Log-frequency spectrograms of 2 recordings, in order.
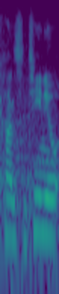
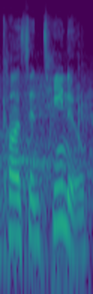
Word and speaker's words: Constantinou: Birnbaum a sophomore and Constantinou a senior, looking to win here. Pounds from Oliver Ames, Stavros Constantino, and from Sharon, Cameron Birnbaum. Sorry, Constantinou. Apologies if I was pronouncing the name wrong, but Birnbaum and Constantino are both tied up.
